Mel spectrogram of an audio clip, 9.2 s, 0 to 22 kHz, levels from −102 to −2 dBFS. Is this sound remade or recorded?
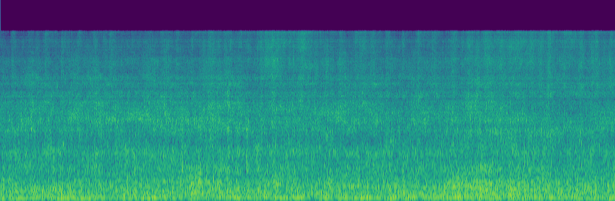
remade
